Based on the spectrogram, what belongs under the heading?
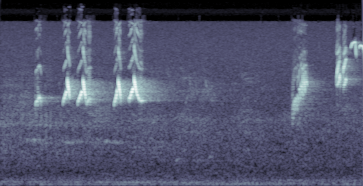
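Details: Song thrush singing: a bright, clear whistled phrase given twice, then a similar twin phrase repeated, followed after a pause by a rising note and a short high whistle. Faint low background rumble.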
